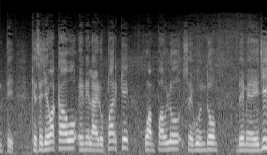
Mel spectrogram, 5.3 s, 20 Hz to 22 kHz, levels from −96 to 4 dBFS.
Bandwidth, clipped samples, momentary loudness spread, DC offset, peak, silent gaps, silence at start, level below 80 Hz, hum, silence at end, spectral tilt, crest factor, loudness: 12.5 kHz; under 0.1%; 12 LU; under 0.1%; -2 dBFS; none; 0 s; -52 dBFS; none; 0 s; -5.5 dB/octave; 14 dB; -16 LUFS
